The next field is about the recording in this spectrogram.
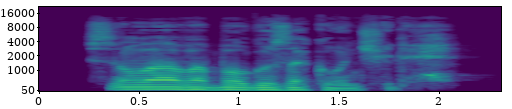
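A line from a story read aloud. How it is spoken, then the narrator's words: Tired. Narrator (Russian): произнес он устало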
